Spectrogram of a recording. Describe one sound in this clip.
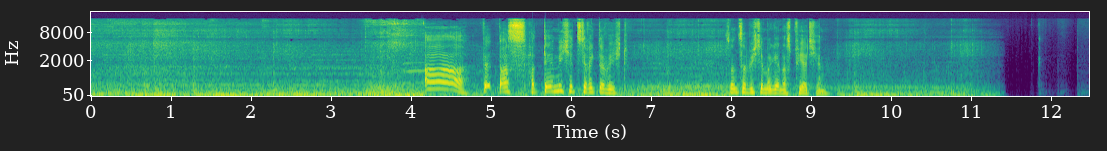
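A dragon breathes fire with a deep, steady roar.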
